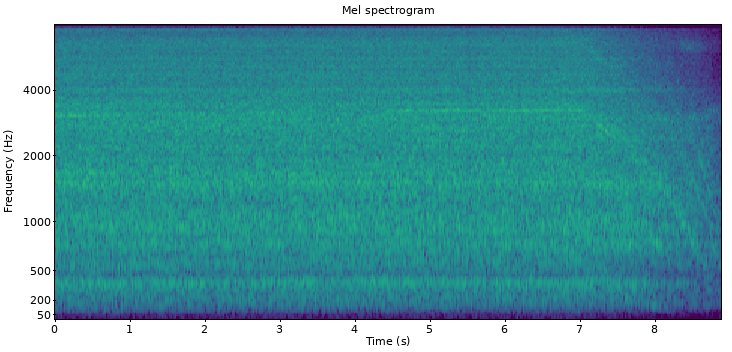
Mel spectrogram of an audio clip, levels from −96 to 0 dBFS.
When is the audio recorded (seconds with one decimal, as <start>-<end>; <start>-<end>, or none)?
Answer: 1.5-2.9; 6.8-7.9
